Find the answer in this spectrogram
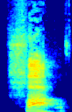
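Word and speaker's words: فا: দেখেন 17 number মাখরাজ 17 number মাখরাজে কি আছে ফা বা কোথা থেকে উচ্চারিত হয় দেখেন রাখেন এই যে নিচের ঠোঁট আছে নিচের ঠোঁটটি উপরের যে দুটি দাঁত আছে যে বড় দুটি দাঁত আছে এই দুই দাঁতের আগার সাথে লাগবে নিচের ঠোঁটটি দুই সামনের উপরের দুই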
